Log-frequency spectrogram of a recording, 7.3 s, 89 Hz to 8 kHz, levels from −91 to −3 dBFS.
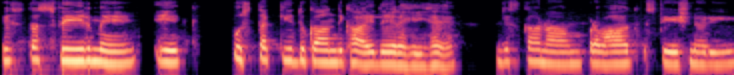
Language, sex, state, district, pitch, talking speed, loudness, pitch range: Hindi, male, Bihar, Muzaffarpur, 195 Hz, 130 wpm, -16 LUFS, 180-215 Hz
